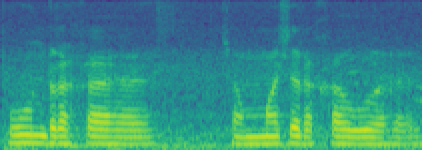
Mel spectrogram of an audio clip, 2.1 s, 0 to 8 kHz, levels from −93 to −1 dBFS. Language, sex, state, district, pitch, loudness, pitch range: Hindi, male, Chhattisgarh, Raipur, 140 Hz, -14 LUFS, 135-145 Hz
